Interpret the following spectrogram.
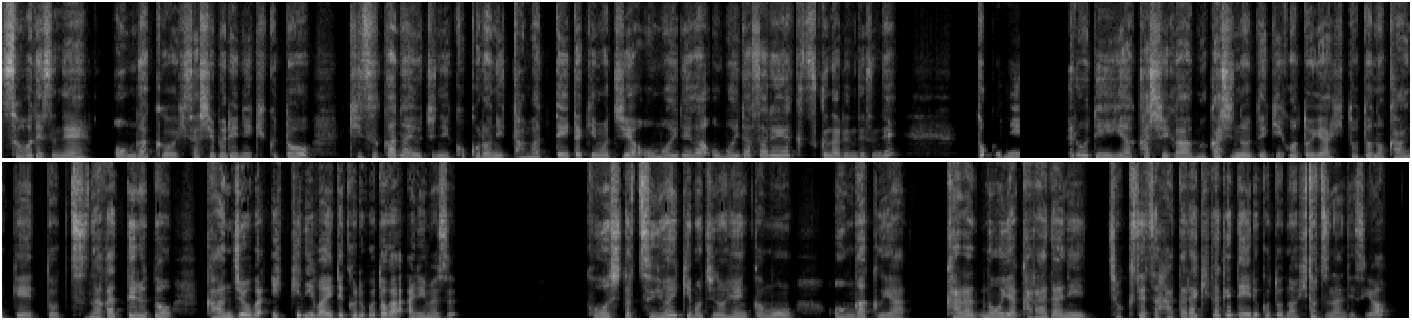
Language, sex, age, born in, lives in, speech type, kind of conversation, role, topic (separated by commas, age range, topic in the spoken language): Japanese, female, 55-59, Japan, United States, read, expert-assistant, expert, なぜ音楽を聴くと気分が変わることがあるのか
